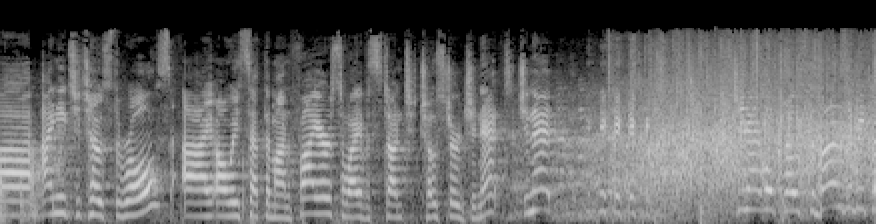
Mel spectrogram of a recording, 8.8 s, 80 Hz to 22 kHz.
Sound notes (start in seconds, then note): 5.6 audience laughs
